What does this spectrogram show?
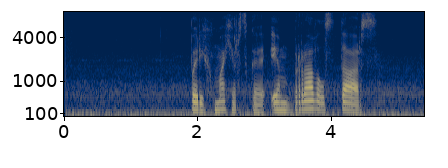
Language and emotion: Russian, angry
